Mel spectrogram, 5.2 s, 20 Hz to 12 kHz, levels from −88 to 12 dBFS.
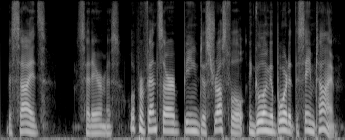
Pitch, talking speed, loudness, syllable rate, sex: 160 Hz, 175 wpm, -19 LUFS, 5.2 syllables/s, male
